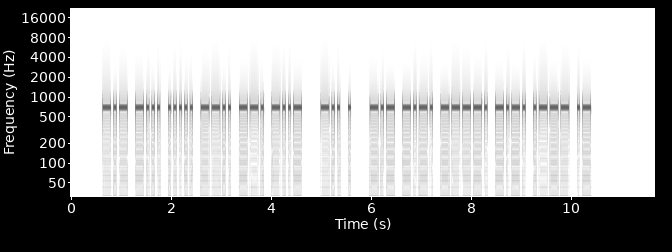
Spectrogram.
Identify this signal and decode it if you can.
Morse code, heard as a keyed tone, about 22 wpm, 700 Hz. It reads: KB5ZGX DE KC9CJA
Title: USA Callsign DE Callsign - 6 Characters - 22wpm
